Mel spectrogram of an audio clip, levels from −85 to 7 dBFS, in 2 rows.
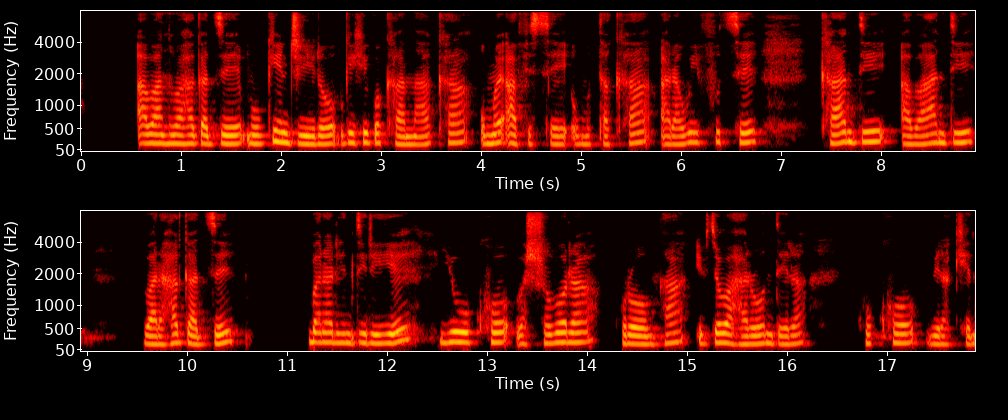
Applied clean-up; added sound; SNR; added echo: none; none; none; none.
